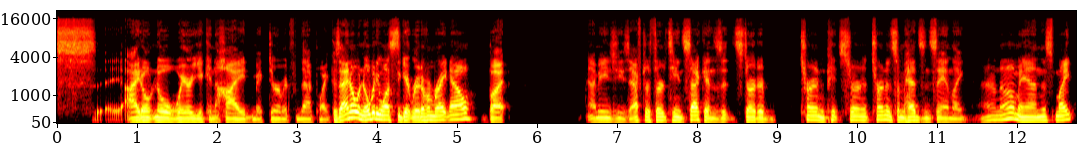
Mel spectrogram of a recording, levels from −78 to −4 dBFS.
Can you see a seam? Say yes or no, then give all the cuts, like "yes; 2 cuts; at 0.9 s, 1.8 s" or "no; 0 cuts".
no; 0 cuts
